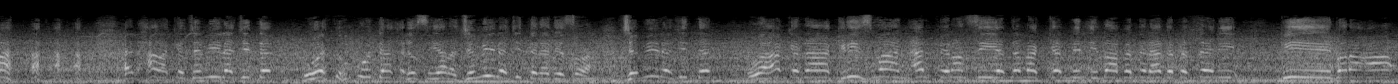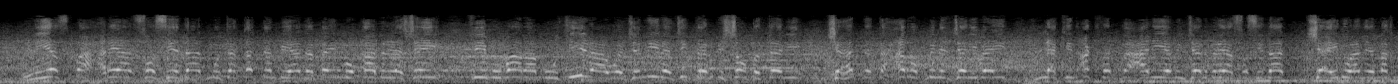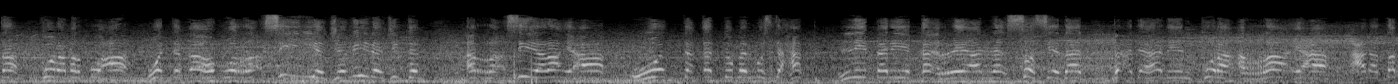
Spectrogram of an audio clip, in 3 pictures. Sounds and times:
Speech: 1.2 - 41.9.

